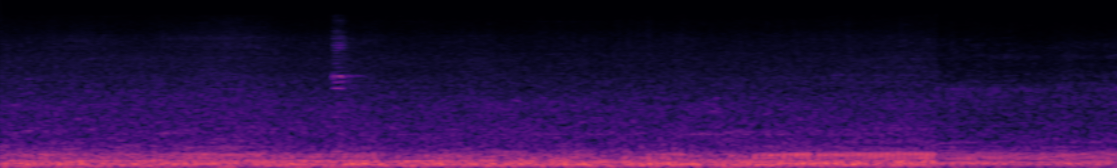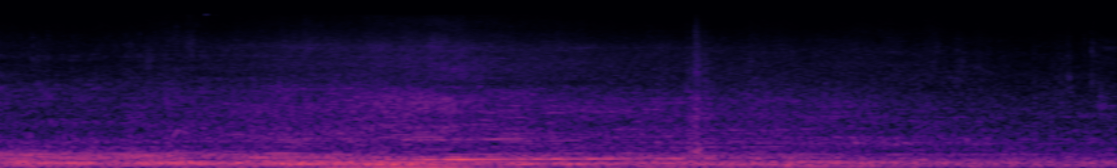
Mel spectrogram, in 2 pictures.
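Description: Road traffic: motor vehicles passing, a steady low rumble, loudest in the first six seconds and fading toward the end.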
